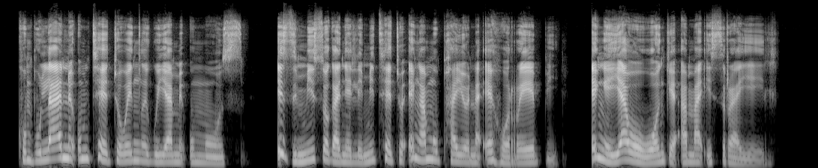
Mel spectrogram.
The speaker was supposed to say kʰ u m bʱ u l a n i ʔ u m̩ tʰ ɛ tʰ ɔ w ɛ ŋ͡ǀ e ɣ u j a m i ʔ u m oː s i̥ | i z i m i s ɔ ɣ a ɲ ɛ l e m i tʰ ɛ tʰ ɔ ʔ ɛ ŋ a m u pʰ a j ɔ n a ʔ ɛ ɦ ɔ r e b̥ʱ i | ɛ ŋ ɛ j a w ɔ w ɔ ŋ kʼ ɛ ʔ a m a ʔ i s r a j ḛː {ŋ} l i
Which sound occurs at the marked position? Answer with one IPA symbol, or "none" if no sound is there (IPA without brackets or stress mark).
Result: none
